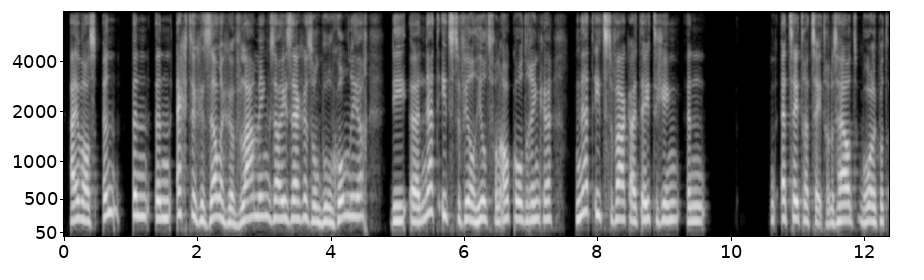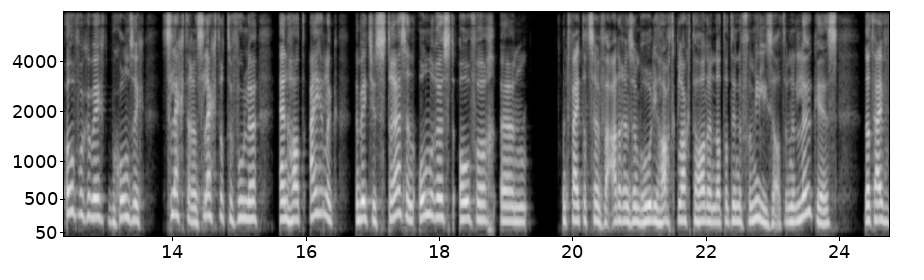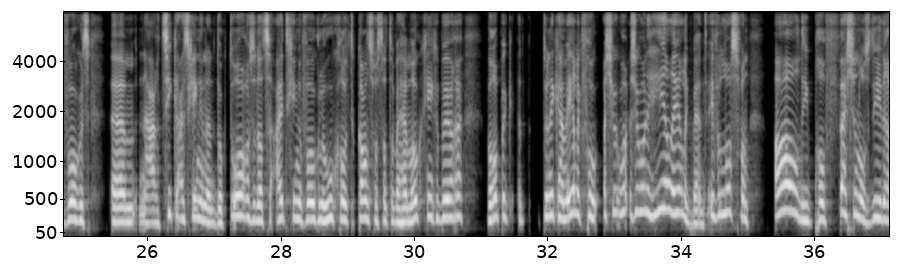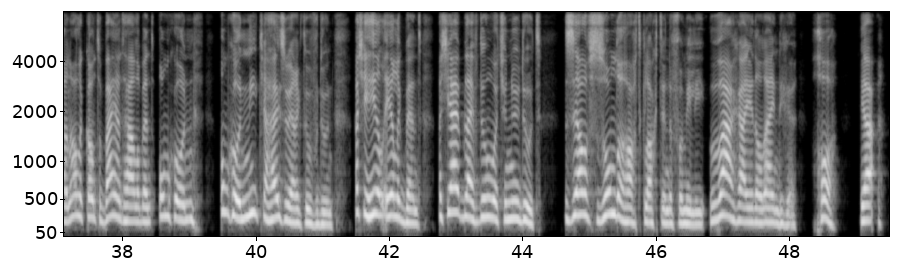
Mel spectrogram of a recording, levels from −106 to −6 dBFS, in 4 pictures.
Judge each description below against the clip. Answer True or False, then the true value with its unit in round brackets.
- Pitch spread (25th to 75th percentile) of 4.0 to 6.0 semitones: True (4.3 semitones)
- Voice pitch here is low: False (230 Hz)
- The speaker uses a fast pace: True (215 wpm)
